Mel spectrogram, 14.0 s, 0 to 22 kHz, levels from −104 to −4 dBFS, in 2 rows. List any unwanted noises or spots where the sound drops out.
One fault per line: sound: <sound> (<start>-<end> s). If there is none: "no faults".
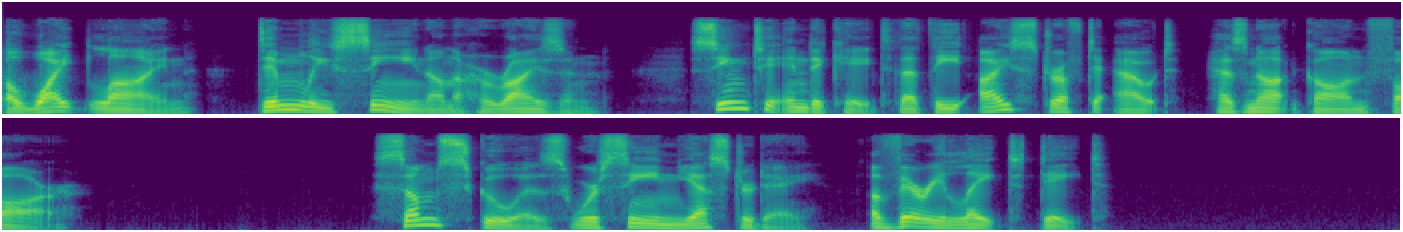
no faults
